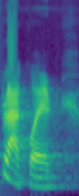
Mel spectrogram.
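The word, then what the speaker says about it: placoid: তার মানে এখানে উচ্চারণটা হবে প্লাকোয়েড আঁশ।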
